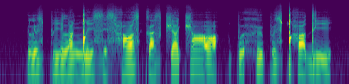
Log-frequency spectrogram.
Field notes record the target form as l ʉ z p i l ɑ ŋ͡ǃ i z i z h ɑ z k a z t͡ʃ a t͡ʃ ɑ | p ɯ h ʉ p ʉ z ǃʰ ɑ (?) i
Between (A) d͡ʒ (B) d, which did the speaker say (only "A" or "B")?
B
